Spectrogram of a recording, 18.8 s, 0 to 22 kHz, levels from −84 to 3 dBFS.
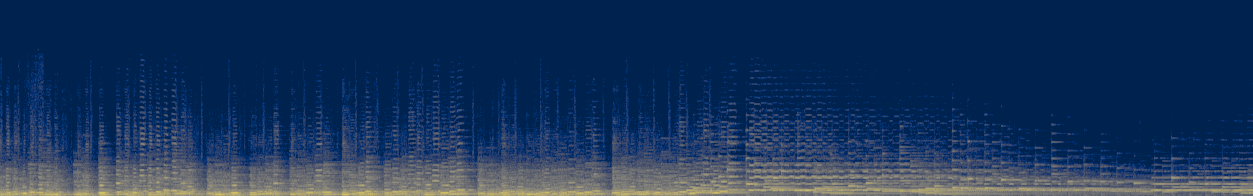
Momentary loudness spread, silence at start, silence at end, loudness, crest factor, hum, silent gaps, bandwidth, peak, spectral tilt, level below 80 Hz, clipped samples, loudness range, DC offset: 9 LU; 0 s; 0 s; -21 LUFS; 18 dB; none; none; 10.5 kHz; -2 dBFS; -6.5 dB/octave; -46 dBFS; under 0.1%; 7 LU; under 0.1%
